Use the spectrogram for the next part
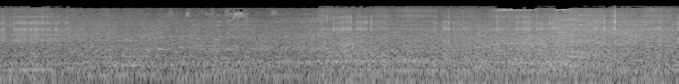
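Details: Happy black homeless cat living in a box near a store, purring while being fed; a steady low rumbling purr runs throughout, with human voices and distant road traffic in the background.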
